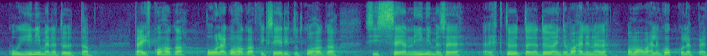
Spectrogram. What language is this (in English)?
Estonian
